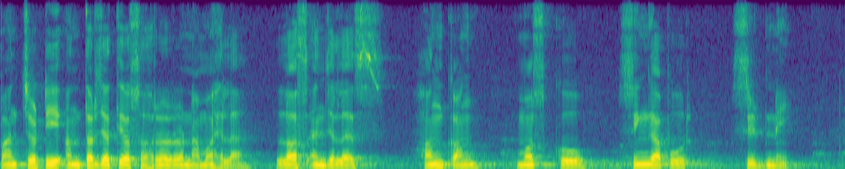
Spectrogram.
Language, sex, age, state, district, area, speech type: Odia, male, 18-30, Odisha, Boudh, rural, spontaneous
